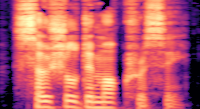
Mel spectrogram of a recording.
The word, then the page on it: social democracy: British English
